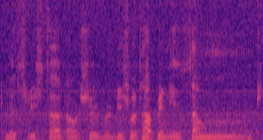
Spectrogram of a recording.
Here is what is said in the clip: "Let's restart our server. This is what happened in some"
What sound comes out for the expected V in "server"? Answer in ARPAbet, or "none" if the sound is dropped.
B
